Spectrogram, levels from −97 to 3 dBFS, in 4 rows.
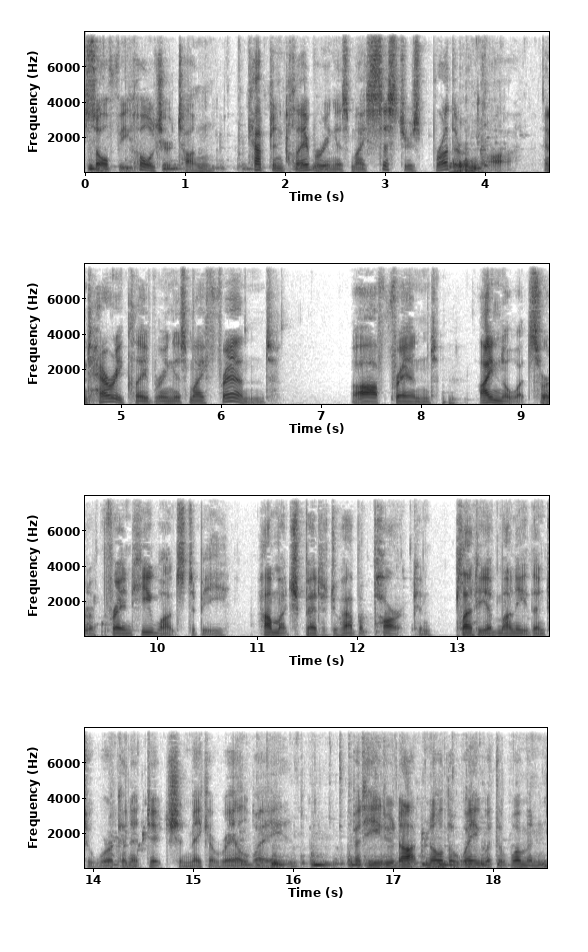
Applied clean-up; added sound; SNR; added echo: neural mask model RNNoise.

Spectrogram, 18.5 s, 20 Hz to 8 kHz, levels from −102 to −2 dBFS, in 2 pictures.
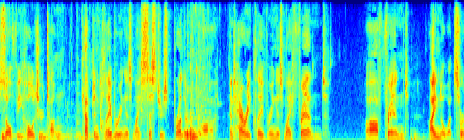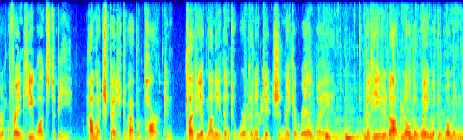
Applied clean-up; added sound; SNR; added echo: none; Gurgling; 8 dB; none.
